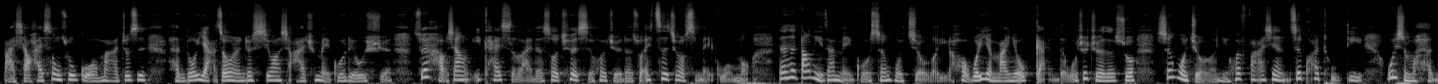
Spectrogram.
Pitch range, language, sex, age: 175-230 Hz, Chinese, female, 20-39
